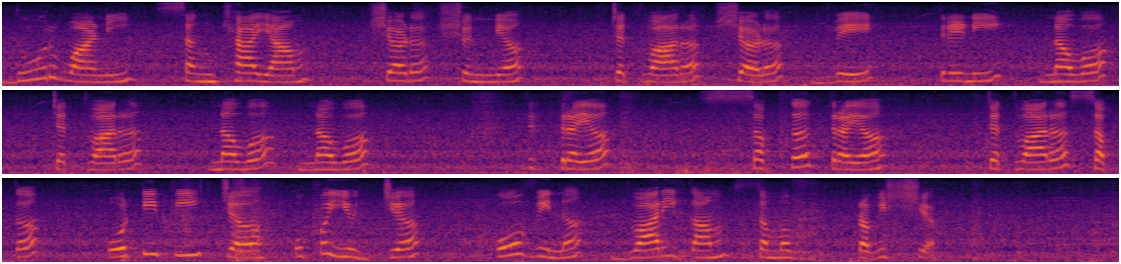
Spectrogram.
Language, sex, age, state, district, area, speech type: Sanskrit, female, 45-60, Maharashtra, Nagpur, urban, read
